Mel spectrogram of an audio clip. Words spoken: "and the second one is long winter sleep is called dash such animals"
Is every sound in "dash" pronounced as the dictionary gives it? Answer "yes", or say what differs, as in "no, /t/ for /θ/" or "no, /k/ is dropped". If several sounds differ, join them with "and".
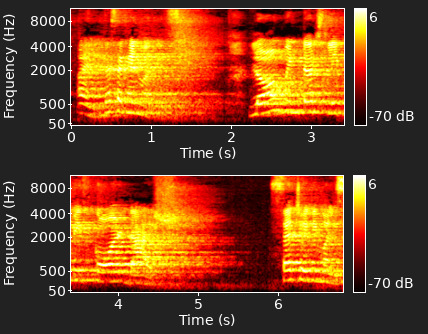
yes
